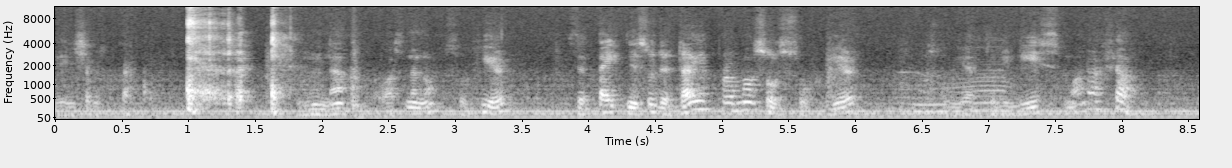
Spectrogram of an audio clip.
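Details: Child with cough and fever: two short, sharp cough bursts and some throat clearing among voiced sounds, over a steady background hum.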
